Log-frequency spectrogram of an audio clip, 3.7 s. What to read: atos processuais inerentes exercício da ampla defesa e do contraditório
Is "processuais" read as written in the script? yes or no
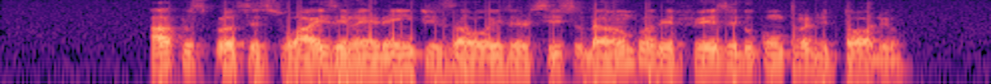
yes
